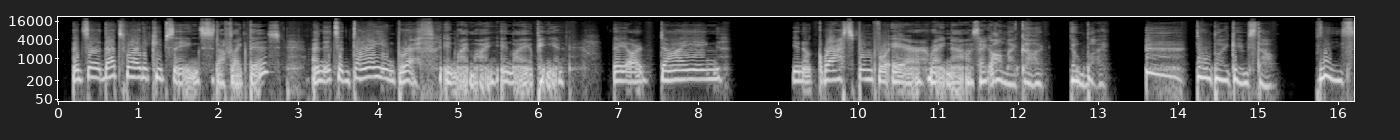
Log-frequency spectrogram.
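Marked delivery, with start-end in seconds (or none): 11.7-16.3 put-on, desperate, begging pleading tone. Ranting about them, the speaker does an impression: mock-desperate pleading impression. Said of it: "That's my impression of them".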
